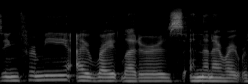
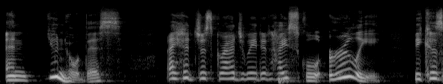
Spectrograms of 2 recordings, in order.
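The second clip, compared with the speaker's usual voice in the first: heartfelt letter reading; 3 semitones higher, 11 dB louder than usual. Acted. Mother's letter to her adult daughter, earnest reading. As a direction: speak as her late mother writing to her daughter.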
